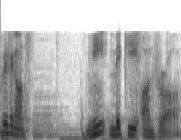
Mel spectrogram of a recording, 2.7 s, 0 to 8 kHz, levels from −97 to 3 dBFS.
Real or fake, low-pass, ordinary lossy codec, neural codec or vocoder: real; 7.2 kHz; AAC, 16 kbps; none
